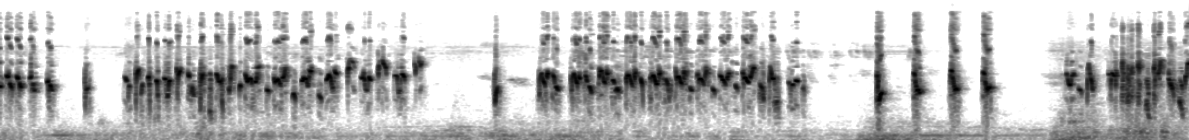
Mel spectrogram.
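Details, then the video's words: Energetic yellow-vented bulbul chatter used as a lure to provoke bulbuls into singing back, said to be a female calling a male: dense runs of fast bubbly chirps, broken by short gaps and a few isolated sharp notes. "trucukan gacor TARUNG ROPEL PANJANG pancingan trucukan agar bunyi"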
